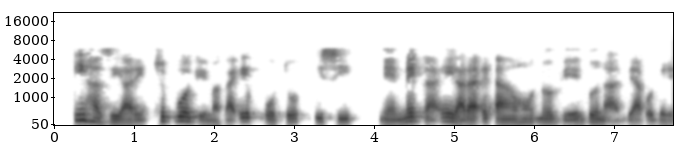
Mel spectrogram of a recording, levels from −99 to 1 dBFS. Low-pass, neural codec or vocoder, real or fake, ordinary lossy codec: 7.2 kHz; codec, 24 kHz, 0.9 kbps, WavTokenizer, large speech release; fake; MP3, 24 kbps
